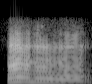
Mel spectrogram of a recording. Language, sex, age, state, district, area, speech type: Bengali, male, 30-45, West Bengal, Purulia, urban, conversation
